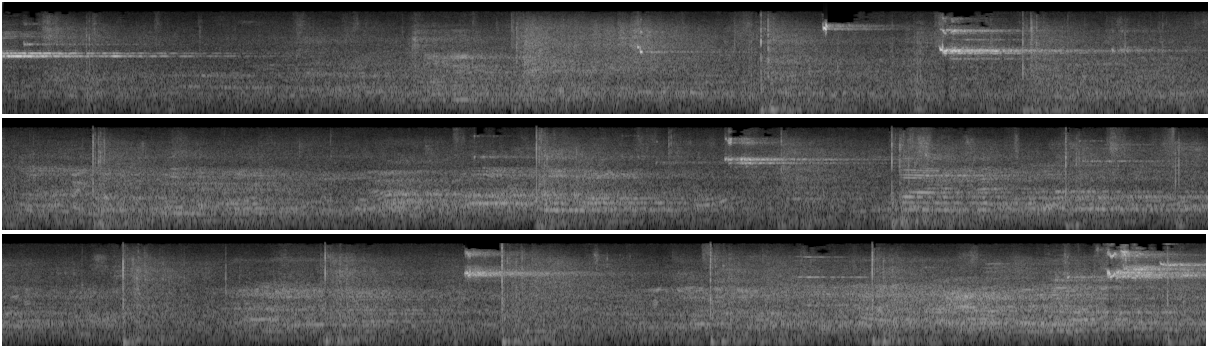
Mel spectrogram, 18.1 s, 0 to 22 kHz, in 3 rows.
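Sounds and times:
sneaker squeaks: 0:00.0 - 0:01.3, 0:02.6 - 0:06.6, 0:09.5 - 0:10.7, 0:13.6 - 0:15.0, 0:17.3 - 0:18.0.

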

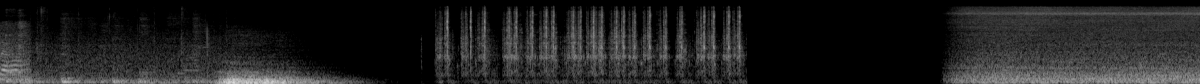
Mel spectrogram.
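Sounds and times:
typewriter keys clacking: 0:04.2 - 0:07.5.

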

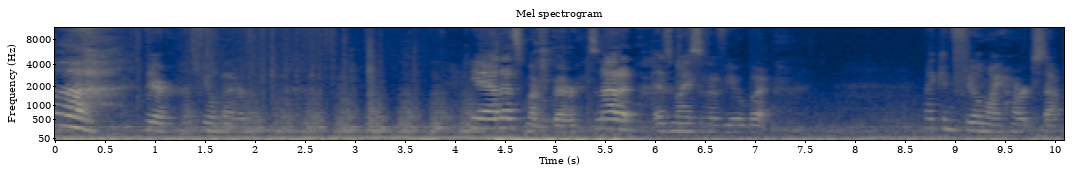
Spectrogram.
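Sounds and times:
gondola cabin humming: 0:00.0 - 0:07.6.

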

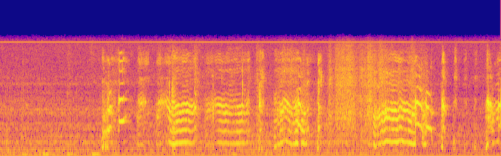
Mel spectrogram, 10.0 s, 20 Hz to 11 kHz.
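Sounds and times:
dog whining: 0:02.0 - 0:06.6, 0:07.4 - 0:10.0.

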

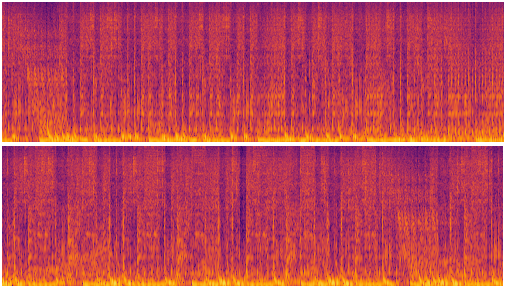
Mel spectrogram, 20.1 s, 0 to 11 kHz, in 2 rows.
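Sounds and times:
chopped breakbeat drums: 0:00.0 - 0:20.0
heavy sub-bass drops: 0:00.0 - 0:20.0
snare rolls: 0:00.0 - 0:20.0.

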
